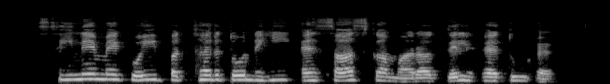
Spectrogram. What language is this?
Urdu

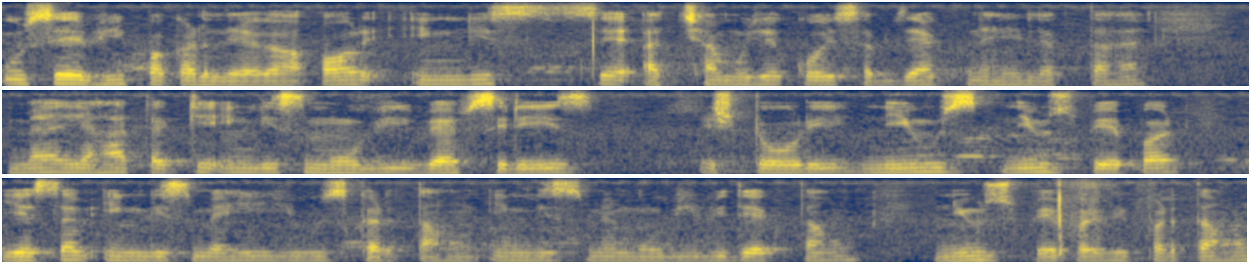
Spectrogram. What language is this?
Urdu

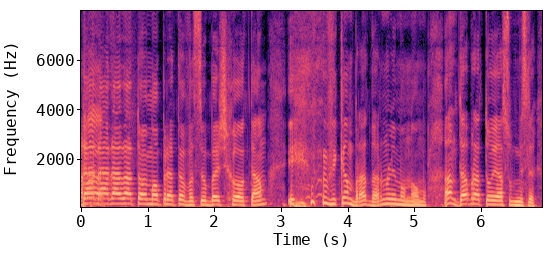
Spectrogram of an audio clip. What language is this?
Bulgarian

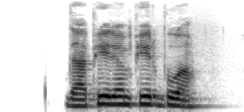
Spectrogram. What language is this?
Central Kurdish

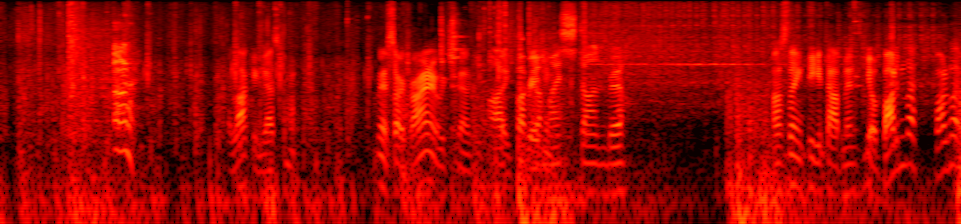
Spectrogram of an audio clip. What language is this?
English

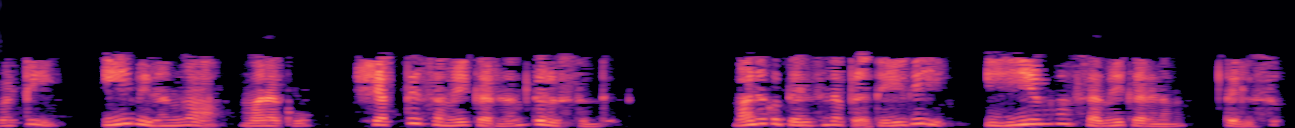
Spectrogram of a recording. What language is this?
Telugu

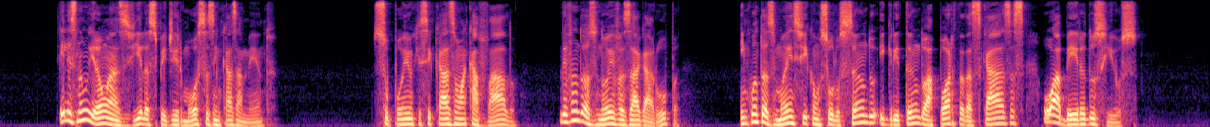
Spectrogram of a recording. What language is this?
Portuguese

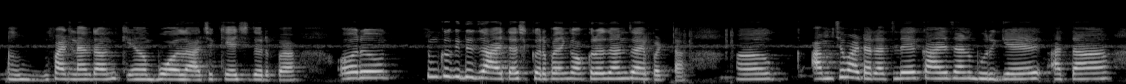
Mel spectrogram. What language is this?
Konkani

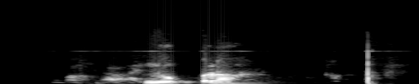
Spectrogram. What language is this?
Aja (Benin)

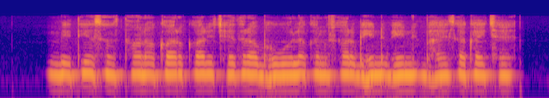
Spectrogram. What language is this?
Maithili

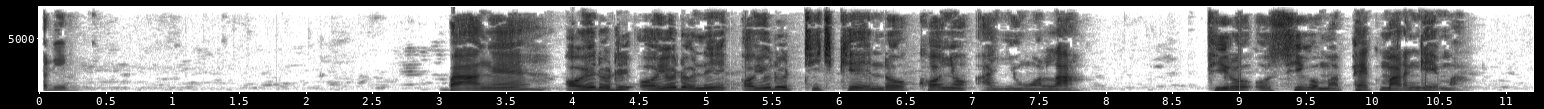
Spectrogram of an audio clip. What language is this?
Luo (Kenya and Tanzania)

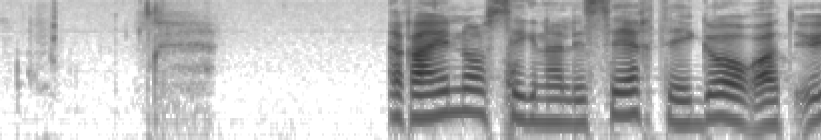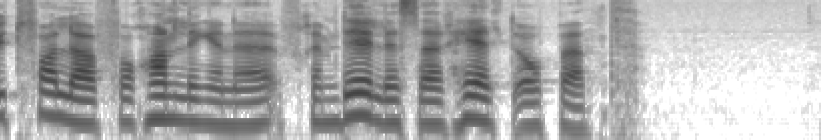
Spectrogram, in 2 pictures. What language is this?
Norwegian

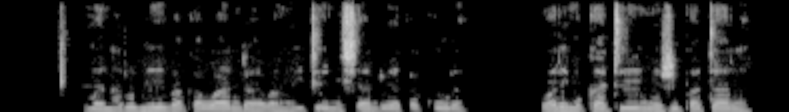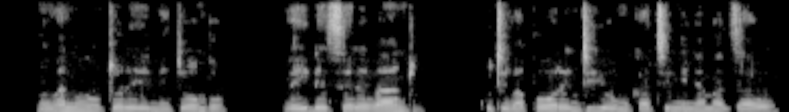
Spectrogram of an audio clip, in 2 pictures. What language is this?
Ndau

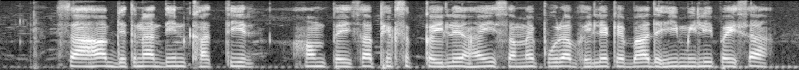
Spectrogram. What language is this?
Bhojpuri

